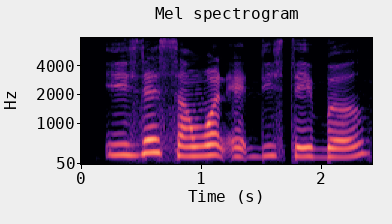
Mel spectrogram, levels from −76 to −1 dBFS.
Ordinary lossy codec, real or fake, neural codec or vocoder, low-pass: none; real; none; none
